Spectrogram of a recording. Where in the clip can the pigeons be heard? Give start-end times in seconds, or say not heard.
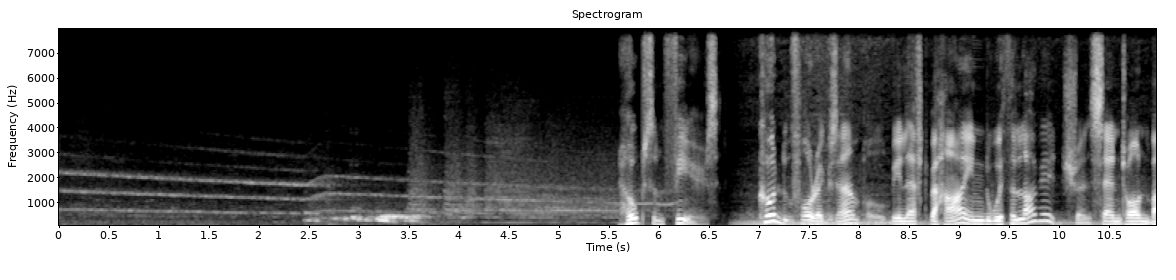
2.5-4.0.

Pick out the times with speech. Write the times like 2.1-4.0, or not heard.
5.6-10.9.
